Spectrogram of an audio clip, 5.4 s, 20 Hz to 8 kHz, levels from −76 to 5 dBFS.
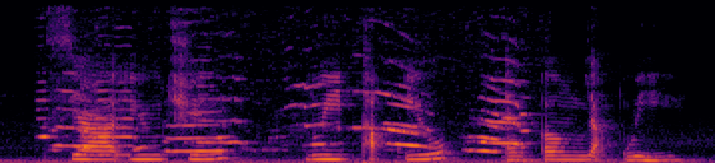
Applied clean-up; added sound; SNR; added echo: none; Bowed string instrument; -1 dB; none.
